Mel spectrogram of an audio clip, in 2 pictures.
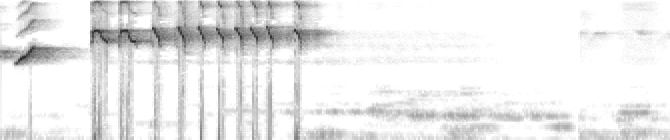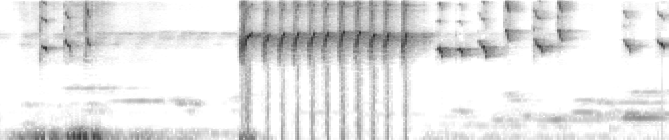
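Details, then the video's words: Brown-throated sunbird (kolibri ninja) in song, played to provoke others into singing: two long, rapid, very high chattering trills separated by near-silence and one low thump, ending in scattered thin chirps. "burung konin gacor pancing tembakan konin dari yang trotol sampai full metalik nembak emosi"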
